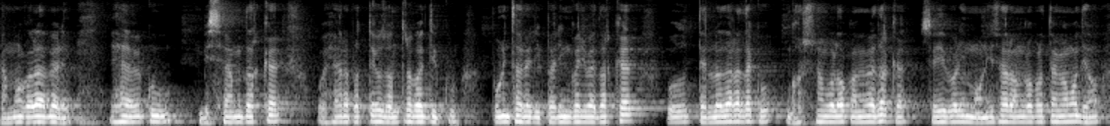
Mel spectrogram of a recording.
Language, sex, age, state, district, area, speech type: Odia, male, 18-30, Odisha, Nayagarh, rural, spontaneous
